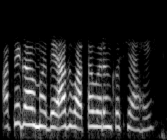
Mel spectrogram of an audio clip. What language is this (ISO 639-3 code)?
mar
